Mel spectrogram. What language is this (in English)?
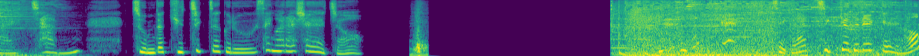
Korean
